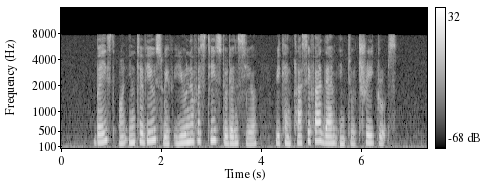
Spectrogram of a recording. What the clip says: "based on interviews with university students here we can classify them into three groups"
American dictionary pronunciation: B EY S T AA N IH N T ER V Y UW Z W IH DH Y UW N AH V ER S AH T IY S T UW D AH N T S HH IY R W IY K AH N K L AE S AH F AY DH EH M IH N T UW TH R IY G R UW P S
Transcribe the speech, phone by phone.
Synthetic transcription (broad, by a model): B EY S T AA N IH N T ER V Y UW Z W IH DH Y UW N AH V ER S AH T IY S T UW D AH N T S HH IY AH W IY K AH N K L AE S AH F AY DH EH M IH N T UW T R IY G R UW P S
